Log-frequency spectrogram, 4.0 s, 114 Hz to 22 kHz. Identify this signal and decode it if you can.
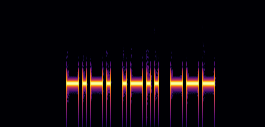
Morse code, heard as a keyed tone, about 20 wpm, 700 Hz. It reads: CLO
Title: Build A Word - 3 Letters At A Time - 6-Letter Words - 20wpm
